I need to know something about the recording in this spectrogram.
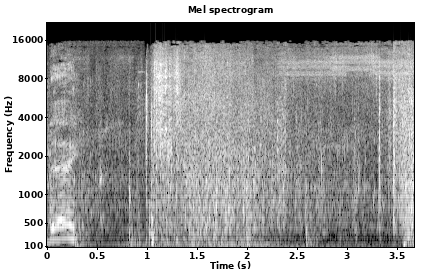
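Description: Something heavy splashes into water.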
